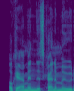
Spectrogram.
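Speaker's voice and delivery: usual speaking voice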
